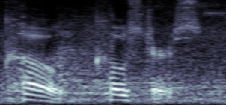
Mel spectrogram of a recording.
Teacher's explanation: Use the long O sound like no and go. Coasters. These are called coasters.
